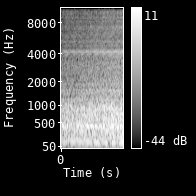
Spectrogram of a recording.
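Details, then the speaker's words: Fridgemaster 12300 BTU portable AC with conventional compressor, heard from about eight to ten feet: a steady low hum with a buzzy edge swelling near the end as it purges moisture during drain-free cycling. "right now it's purging moisture and so it does this weird buzzing humming sound"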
